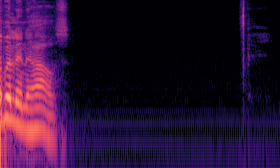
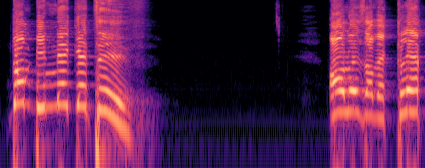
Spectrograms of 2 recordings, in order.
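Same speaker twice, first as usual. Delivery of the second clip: forceful preaching; 4 semitones higher, 10 dB louder than usual. Real, not acted. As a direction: hammer each command home.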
